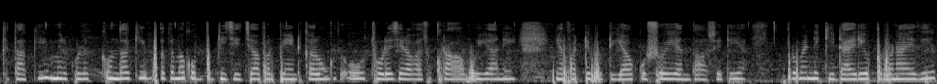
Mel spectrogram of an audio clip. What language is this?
Dogri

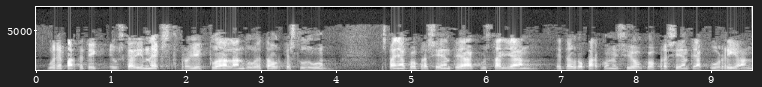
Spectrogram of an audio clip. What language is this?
Basque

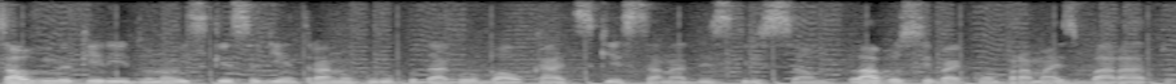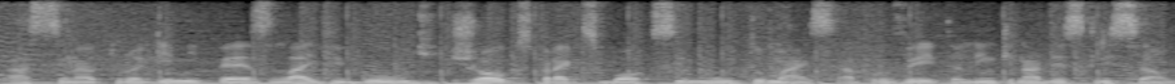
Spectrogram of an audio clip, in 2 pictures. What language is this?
Portuguese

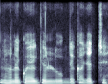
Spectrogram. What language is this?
Bangla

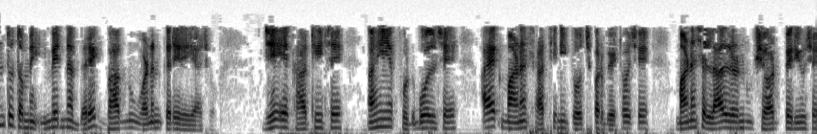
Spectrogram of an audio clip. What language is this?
Gujarati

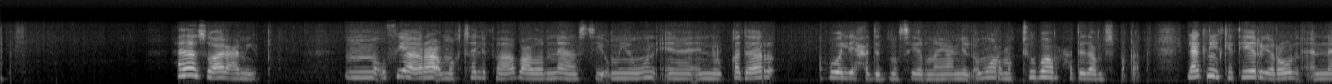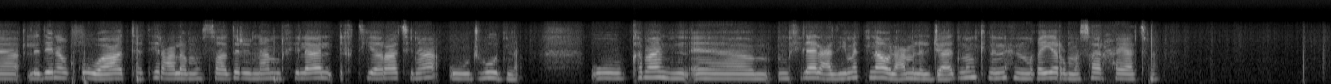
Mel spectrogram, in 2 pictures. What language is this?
Omani Arabic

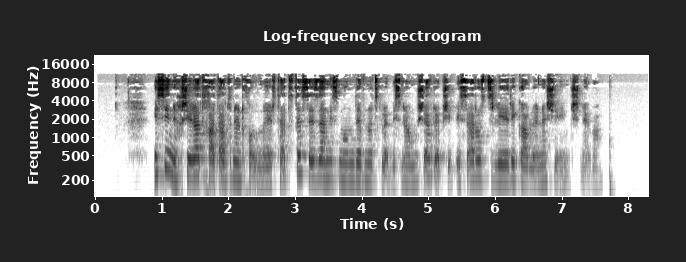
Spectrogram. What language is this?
Georgian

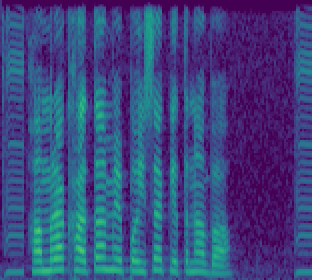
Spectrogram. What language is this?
Bhojpuri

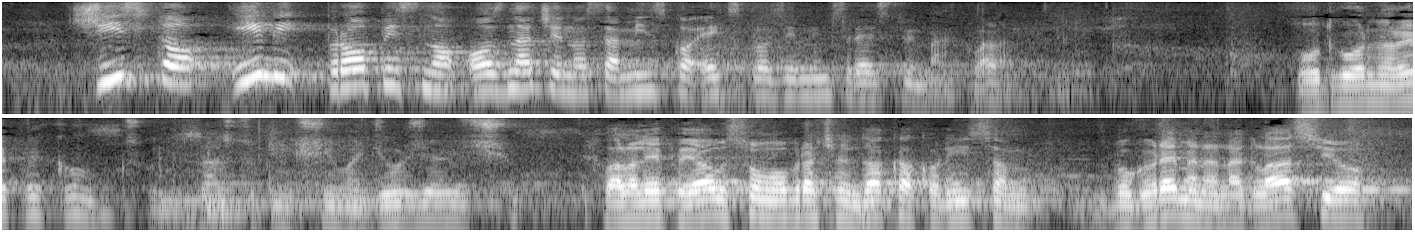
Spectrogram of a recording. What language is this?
Croatian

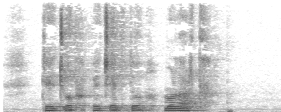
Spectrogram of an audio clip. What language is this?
Mingrelian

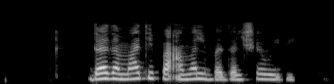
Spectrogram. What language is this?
Pashto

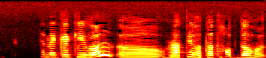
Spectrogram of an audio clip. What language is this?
Assamese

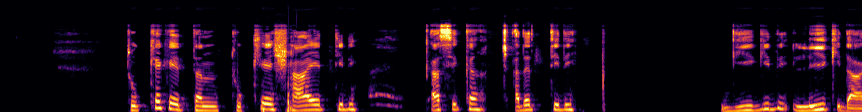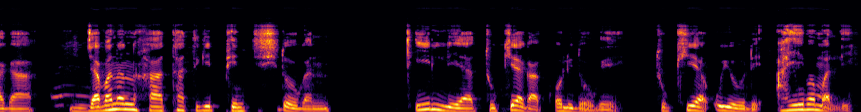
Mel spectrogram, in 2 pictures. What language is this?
Wolaytta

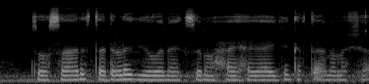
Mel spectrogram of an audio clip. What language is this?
Somali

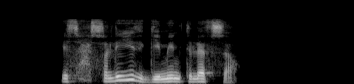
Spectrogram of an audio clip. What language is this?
Kabyle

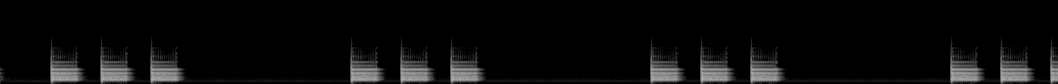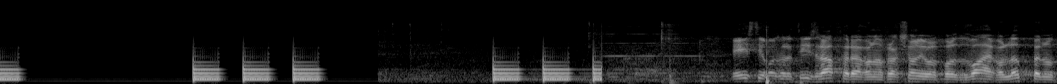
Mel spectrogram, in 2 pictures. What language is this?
Estonian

